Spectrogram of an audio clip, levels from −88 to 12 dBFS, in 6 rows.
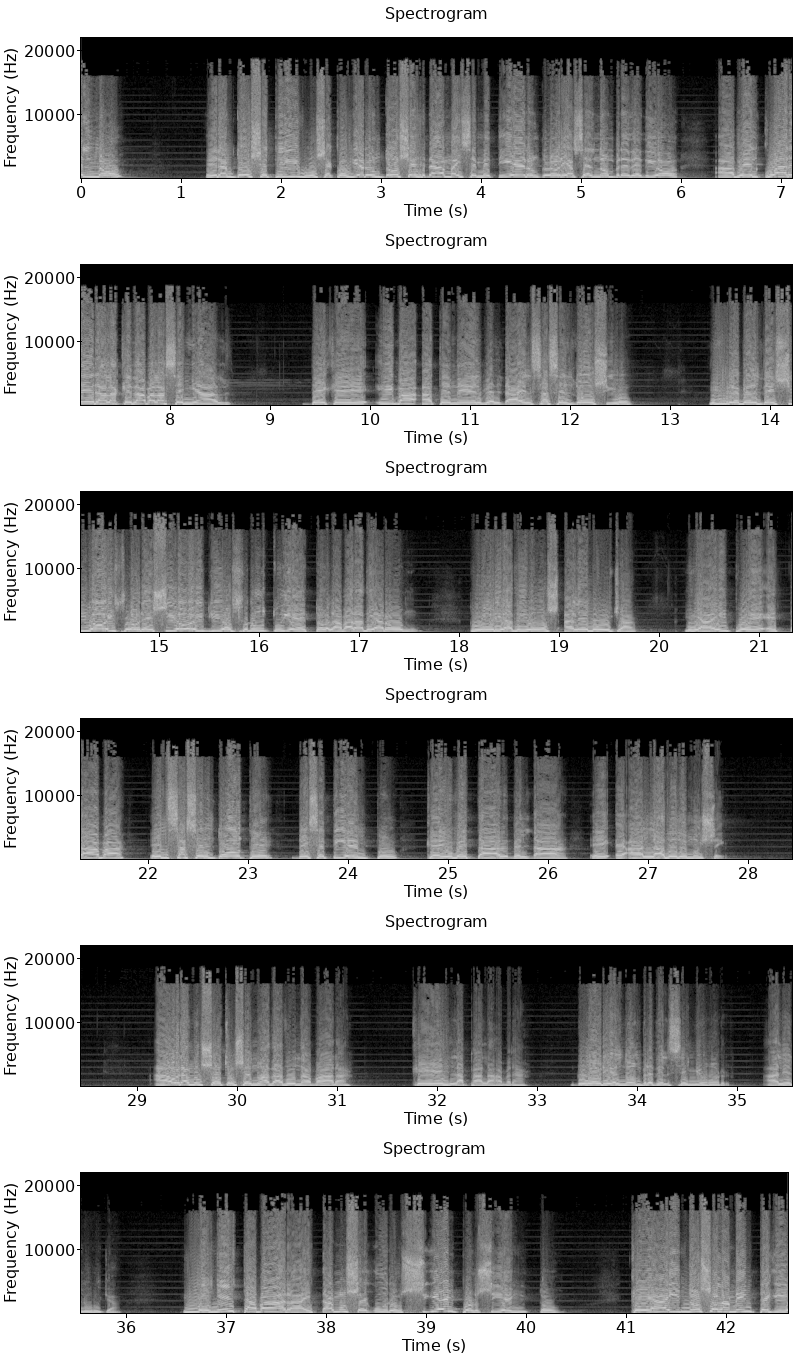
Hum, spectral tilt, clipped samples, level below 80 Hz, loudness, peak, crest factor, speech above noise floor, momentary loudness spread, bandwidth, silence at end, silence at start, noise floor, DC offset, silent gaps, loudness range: none; -3 dB/octave; under 0.1%; -38 dBFS; -13 LUFS; -4 dBFS; 10 dB; 41 dB; 7 LU; 19.5 kHz; 0 s; 0 s; -54 dBFS; under 0.1%; none; 3 LU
